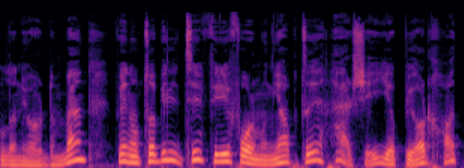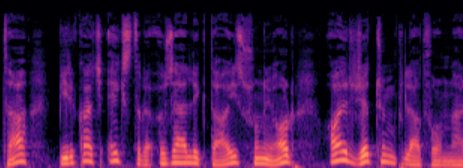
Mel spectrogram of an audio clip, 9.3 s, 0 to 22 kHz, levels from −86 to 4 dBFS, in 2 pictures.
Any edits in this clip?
no; 0 cuts

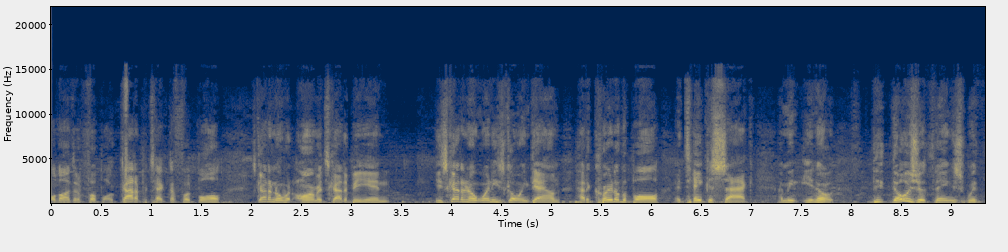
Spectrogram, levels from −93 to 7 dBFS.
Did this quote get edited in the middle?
no; 0 cuts

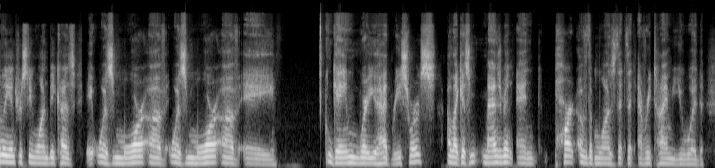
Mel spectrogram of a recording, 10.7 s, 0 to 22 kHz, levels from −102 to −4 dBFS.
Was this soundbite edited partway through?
yes; 7 cuts; at 1.2 s, 2.5 s, 5.9 s, 6.6 s, 7.7 s, 8.9 s, 9.4 s

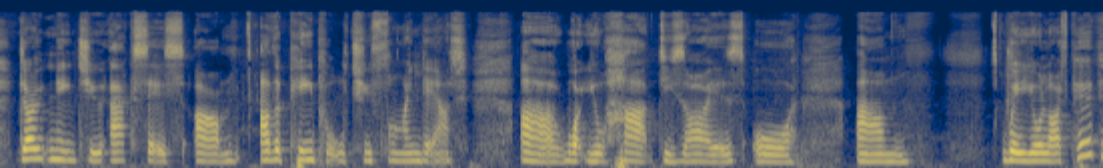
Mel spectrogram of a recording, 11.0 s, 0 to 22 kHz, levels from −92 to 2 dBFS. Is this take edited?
no; 0 cuts

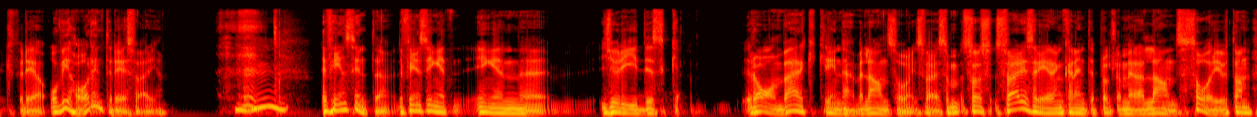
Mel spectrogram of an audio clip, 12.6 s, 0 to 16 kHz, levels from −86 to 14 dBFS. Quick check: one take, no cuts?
yes; 0 cuts

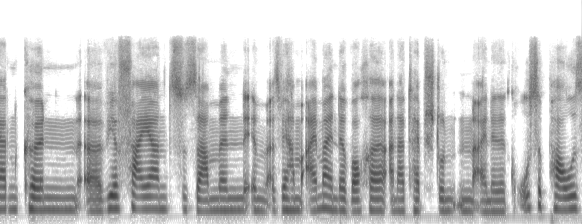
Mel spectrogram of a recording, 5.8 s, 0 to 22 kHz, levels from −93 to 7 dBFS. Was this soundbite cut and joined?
no; 0 cuts

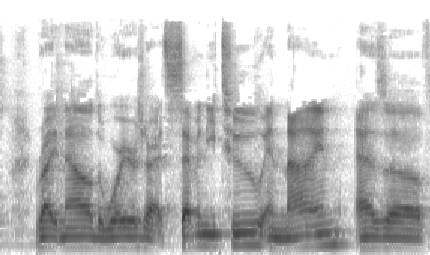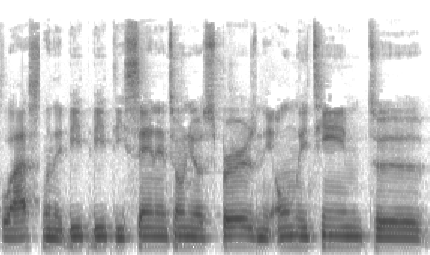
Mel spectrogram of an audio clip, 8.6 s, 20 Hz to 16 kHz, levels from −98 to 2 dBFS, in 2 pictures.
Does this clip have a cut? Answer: yes; 3 cuts; at 4.7 s, 5.2 s, 6.9 s

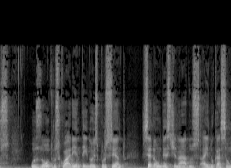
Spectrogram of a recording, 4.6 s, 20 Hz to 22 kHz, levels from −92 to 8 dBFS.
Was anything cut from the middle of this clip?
no; 0 cuts

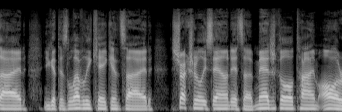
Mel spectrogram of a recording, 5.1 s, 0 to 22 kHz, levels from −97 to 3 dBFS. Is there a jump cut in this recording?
no; 0 cuts

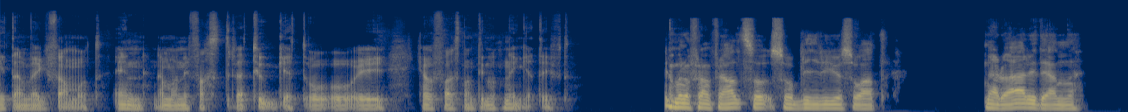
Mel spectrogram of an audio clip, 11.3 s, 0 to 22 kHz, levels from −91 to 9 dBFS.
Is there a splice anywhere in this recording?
no; 0 cuts

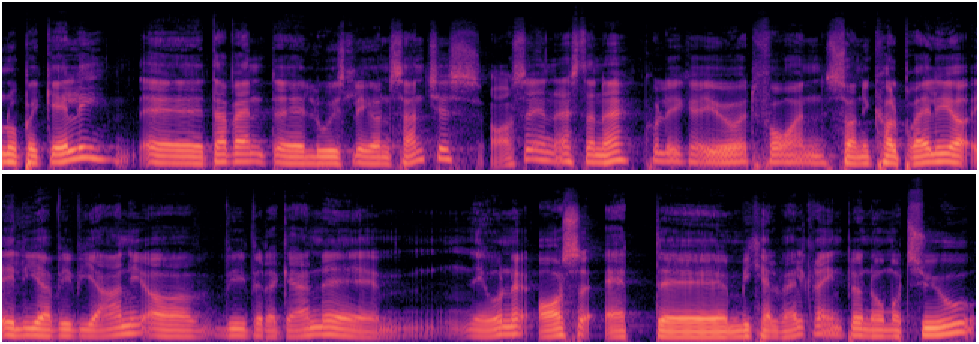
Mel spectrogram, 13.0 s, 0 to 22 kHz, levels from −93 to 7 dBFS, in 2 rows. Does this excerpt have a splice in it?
no; 0 cuts

